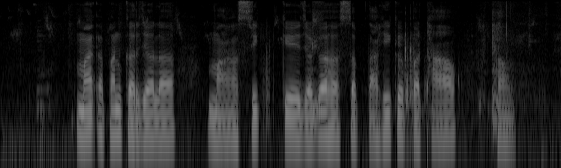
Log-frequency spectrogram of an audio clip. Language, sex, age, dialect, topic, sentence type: Chhattisgarhi, female, 56-60, Central, banking, statement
